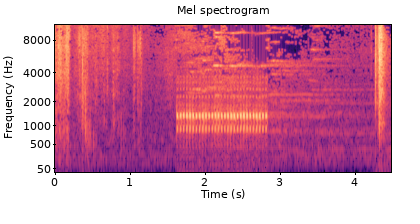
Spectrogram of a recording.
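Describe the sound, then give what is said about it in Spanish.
A mobile phone rings once with a loud, steady electronic warbling tone lasting just over a second. Soft knocks and rustles come before it, and a sharp click follows. “Saca un teléfono móvil.”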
